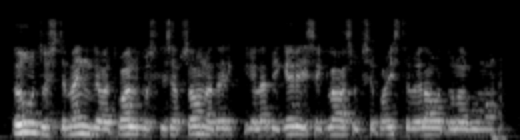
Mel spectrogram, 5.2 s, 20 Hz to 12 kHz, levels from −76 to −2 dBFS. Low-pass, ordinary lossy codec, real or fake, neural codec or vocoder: 7.2 kHz; MP3, 48 kbps; real; none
